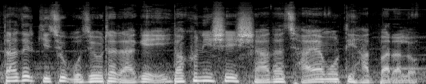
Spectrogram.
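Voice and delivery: plain reading voice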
